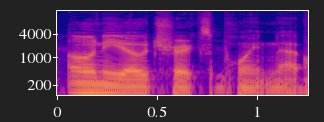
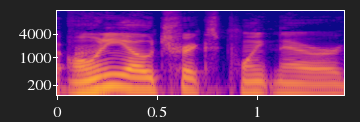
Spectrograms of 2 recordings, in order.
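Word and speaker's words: Oneohtrix Point Never: I always mispronounce like this band name. Owen Trix Point Never. – I think it's Oneo Trix Point Never. – Oneo Trix Point Never, Garden of Delete.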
